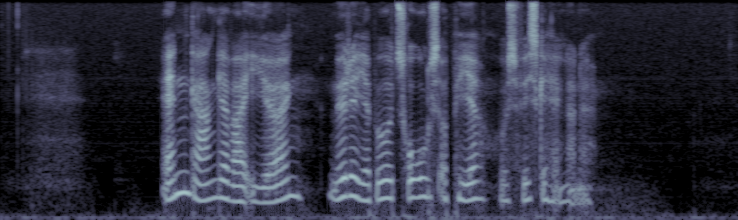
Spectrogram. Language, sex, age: Danish, female, 32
